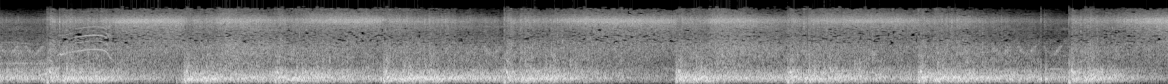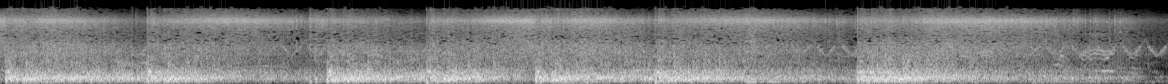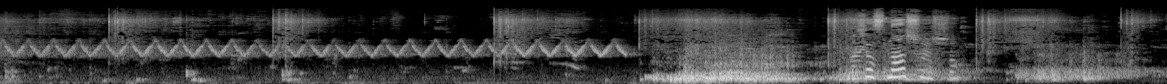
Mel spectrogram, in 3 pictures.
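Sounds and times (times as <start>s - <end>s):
car alarm warbling wail: 0.0s - 2.7s, 8.2s - 12.9s, 18.8s - 29.8s
fireworks crackling bursts: 0.0s - 35.0s.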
